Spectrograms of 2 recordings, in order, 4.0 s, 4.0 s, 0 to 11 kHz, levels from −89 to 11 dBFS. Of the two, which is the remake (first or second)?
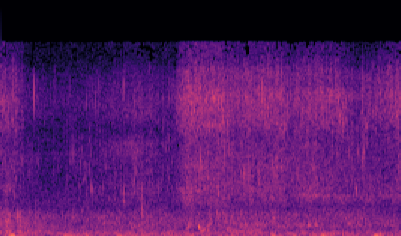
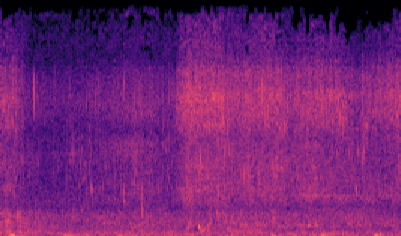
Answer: second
